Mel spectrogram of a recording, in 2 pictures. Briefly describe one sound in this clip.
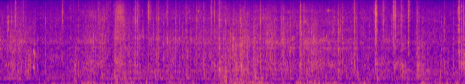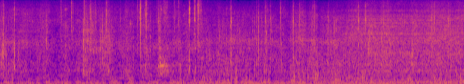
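Mountain bike tyres roll and rattle over a rocky dirt trail.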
